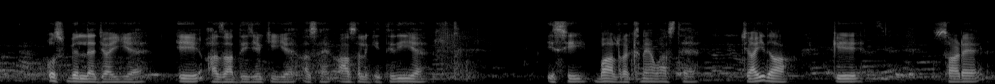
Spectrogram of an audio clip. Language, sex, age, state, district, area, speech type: Dogri, male, 60+, Jammu and Kashmir, Udhampur, rural, spontaneous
